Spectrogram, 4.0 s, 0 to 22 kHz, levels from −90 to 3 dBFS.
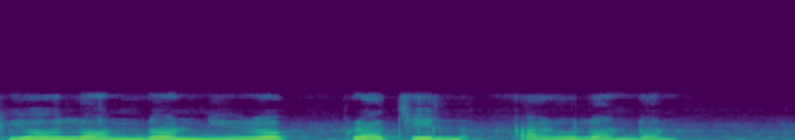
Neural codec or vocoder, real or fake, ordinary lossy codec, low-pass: autoencoder, 48 kHz, 128 numbers a frame, DAC-VAE, trained on Japanese speech; fake; none; 7.2 kHz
